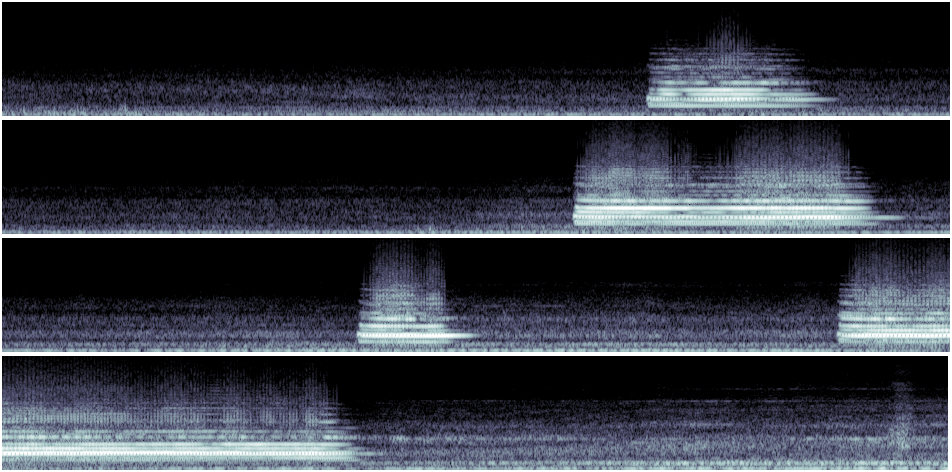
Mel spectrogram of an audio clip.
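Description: BNSF diesel freight locomotive's multi-note air horn sounding five blasts: a short one, two longer ones close together, a short one, and a final long blast of about three and a half seconds. Between the blasts, wind on the microphone and the rumble of the approaching train, growing louder near the end.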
